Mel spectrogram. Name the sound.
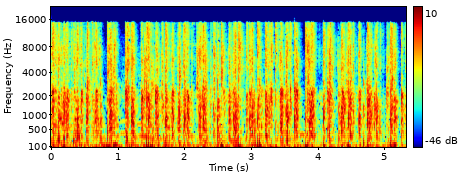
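audience applause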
